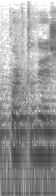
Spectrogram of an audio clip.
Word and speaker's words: português: Ou então, a minha nacionalidade, português, mesma coisa. Só pronunciamos o E. Enquanto que no Brasil... Português. E Exatamente. ainda nós colocamos sempre um izinho, e muitas vezes nós acrescentamos vogais ainda no Brasil, que nem português.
